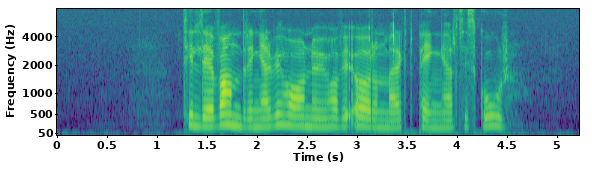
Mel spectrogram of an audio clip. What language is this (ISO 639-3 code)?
swe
